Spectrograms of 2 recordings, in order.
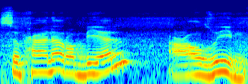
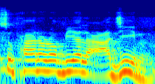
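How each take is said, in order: First: The z has rounded lips, tongue forward. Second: The z is a plain z sound. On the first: The speaker calls it right. "এটা হবে সুবহানা রব্বিয়াল আযীম" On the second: The speaker calls it wrong. "অনেকে পড়ি সুবহানা রব্বিয়াল আজিম, আজিম নয়"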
